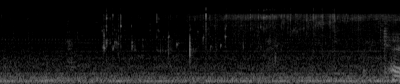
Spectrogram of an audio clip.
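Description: Sprite being poured from a plastic bottle into a glass of ice and blue Powerade, a faint pour with a few small crackles of fizz about a second in.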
